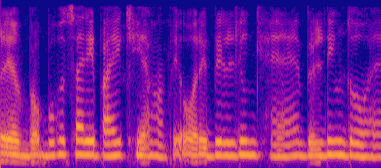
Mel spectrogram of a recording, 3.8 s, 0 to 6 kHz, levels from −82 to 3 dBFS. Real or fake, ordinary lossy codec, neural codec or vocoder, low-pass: fake; none; codec, 24 kHz, 3 kbps, HILCodec; 5.4 kHz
